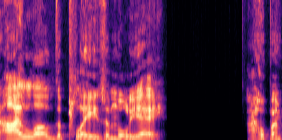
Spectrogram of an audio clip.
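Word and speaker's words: Molière: reading plays and I love the plays of Moler I hope I'm pronouncing that right oh molier yeah molier okay and there many of his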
